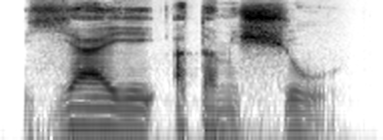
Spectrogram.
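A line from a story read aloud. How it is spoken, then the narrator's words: Whisper. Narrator (Russian): шепнула Дагейда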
